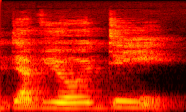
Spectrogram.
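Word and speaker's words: wot: share with you is the what w-o-t uh pronounced more like a WOD it's a tie circular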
